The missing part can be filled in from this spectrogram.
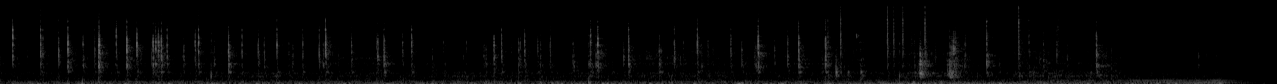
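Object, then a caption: Hard plastic toy guitar controller. Fingertips tap and press the colored fret buttons on the neck of a hollow, hard plastic Guitar Hero guitar controller. A rapid, irregular run of short, bright clicks with almost no ring sits over a steady low hum. The tapping thins out before the sound fades to silence near the end.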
